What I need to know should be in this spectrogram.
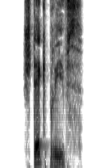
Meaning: genitive singular of Steckbrief
- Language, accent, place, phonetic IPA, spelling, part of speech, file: German, Germany, Berlin, [ˈʃtɛkˌbʁiːfs], Steckbriefs, noun, De-Steckbriefs.ogg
